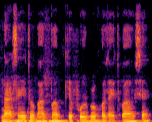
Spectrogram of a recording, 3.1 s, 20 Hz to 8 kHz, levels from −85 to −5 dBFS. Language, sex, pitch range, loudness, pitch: Assamese, male, 100-110 Hz, -18 LUFS, 105 Hz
